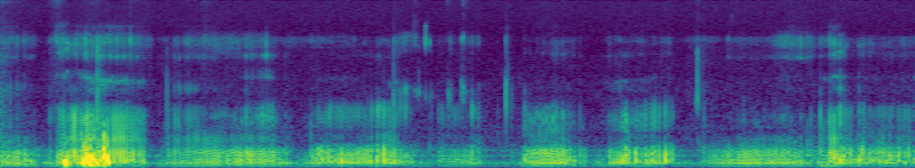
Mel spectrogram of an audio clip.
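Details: Pet cat purring loudly and close, deep vibrating rumbles pulsing in bursts of roughly a second, alternating with quieter breaths, plus a few faint clicks.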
